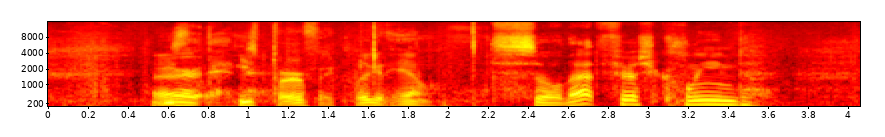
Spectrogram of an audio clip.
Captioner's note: voiceover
